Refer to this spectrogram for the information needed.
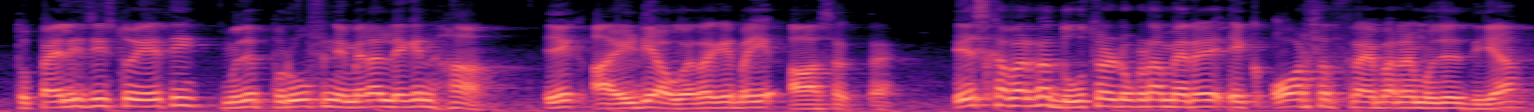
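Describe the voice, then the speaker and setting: A man's voice: on the high side, a little mellow, dull audio. A young man talking casually and directly to camera as a tech video host. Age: young adult. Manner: informal, direct address with rhetorical questions. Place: small indoor room. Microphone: clip-on lapel mic.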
